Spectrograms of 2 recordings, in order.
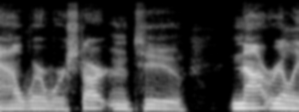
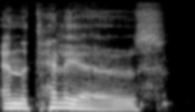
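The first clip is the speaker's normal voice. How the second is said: English accent. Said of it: "Why do I say it with an English accent?".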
